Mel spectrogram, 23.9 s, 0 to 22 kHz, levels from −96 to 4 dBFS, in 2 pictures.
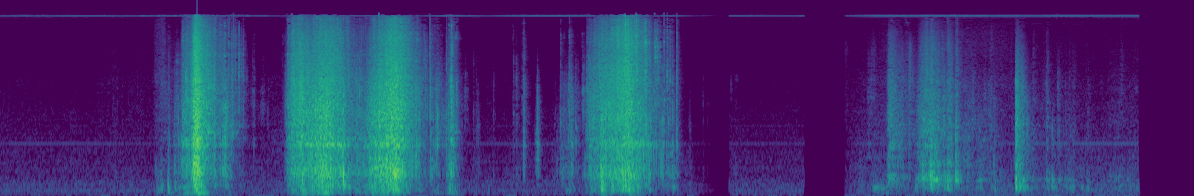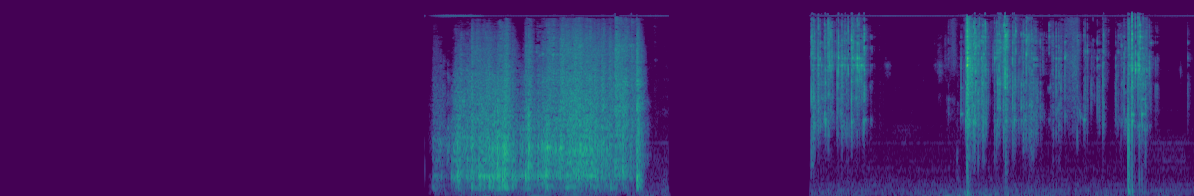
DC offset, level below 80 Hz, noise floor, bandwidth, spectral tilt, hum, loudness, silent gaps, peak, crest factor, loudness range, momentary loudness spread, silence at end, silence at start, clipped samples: under 0.1%; -58 dBFS; -69 dBFS; 16.5 kHz; -1 dB/octave; none; -25 LUFS; 7.20-7.28 s, 8.06-8.43 s, 11.41-16.17 s, 18.64-20.03 s; 0 dBFS; 32 dB; 20 LU; 26 LU; 0.4 s; 1.75 s; under 0.1%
